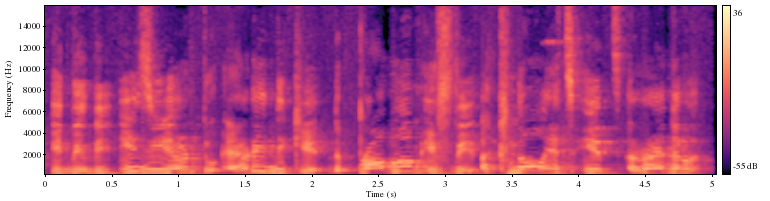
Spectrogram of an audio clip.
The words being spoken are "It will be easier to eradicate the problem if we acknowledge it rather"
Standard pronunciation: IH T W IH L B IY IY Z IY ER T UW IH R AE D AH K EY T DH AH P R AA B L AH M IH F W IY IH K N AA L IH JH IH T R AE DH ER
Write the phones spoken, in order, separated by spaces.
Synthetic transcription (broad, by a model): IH T W IH L B IY IY Z IY ER T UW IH R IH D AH K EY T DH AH P R AA B L AH M IH F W IY IH K N AA L IH JH IH T R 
